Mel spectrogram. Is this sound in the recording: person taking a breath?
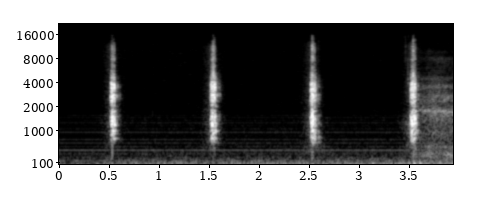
no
